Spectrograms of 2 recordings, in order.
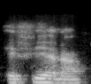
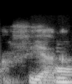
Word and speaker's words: Efiada: So for example, Efiada, even though we say Efiada, if you look at other literature, there's people spell it with an A at the beginning. So as a lot of exactly. So a lot of people, instead of saying Efia, say Afia or Afiada.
